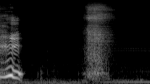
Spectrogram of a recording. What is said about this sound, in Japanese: くしゃみが出るごめんなさいくしゃみがごめんなさい、めっちゃ可愛くないくしゃみが出るやんね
